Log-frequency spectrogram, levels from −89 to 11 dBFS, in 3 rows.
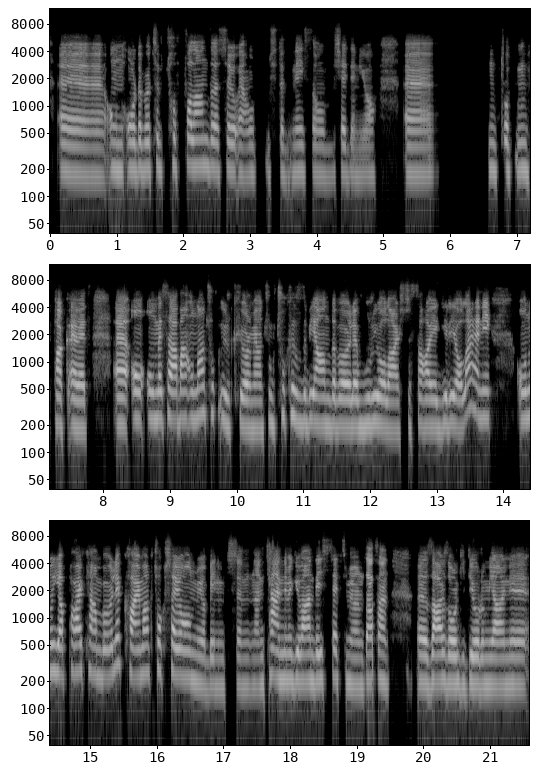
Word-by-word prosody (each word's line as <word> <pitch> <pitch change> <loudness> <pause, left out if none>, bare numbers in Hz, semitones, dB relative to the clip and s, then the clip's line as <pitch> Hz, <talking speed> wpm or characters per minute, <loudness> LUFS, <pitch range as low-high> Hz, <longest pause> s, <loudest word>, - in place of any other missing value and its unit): Eee, 175 -2 0
on 195 0 -6
orada 200 +1 -2
böyle 200 0 -2
tabii 200 -1 -10
top 220 -3 -9
falan 215 -2 -1
da 200 -2 -1
şey, 195 0 -4
o 185 - -4
yani, 175 0 -5
o 180 - -13
işte 185 -1 -13
neyse 185 +1 -9
o, 175 -1 -7
bir 170 +2 -20
şey 180 -1 -5
deniyor, 90 0 -10 0.5
eee, 90 0 -1 0.8
ımm, 195 -2 -9
top, 205 -3 -4
ımm, 195 0 -7
pak 205 -1 +3
evet, 185 -2 +4 0.4
eee, 205 -1 +8
o 235 0 +3
o 235 -1 -2
mesela 235 0 +3
ben 235 - +3
ondan 245 +4 -1
çok 265 -2 -12
ürküyorum 195 -3 -1
yani, 185 0 -1
çünkü 210 -3 -9
çok 255 +4 -9
hızlı 220 -4 -1
bir 225 - -2
anda 200 -1 +1
böyle 195 0 +4
vuruyorlar 195 -2 +1
işte, 185 - -13
sahaya 195 0 0
giriyorlar 210 +8 0
hani, 240 -3 +3 0.4
onu 240 +2 -1
yaparken 250 -1 +2
böyle 235 +7 +1
kaymak 240 0 +3
çok 260 -2 -3
şey 245 -3 +4
olmuyor 205 -5 -1
benim 175 -1 -4
için 180 0 -10
hani, 180 +1 -4
kendimi 205 -2 +3
güvende 200 0 +2
hissetmiyorum. 200 -3 -4
Zaten, 200 -1 +4 0.4
eee, 195 -1 +3
zar 195 +1 +5
zor 190 -1 +3
gidiyorum 180 0 -1
yani, 180 0 +2
195 Hz, 175 wpm, -23 LUFS, 185-220 Hz, 0.8 s, eee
